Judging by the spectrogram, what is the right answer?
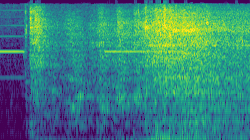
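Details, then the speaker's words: Toyota first start after sitting about a week, low on coolant, listening for previous timing chain rattle: quick crank, catches cleanly and settles into an even, smooth idle with no rattle; sounds healthy. "oh did you hear that nothing smooth that's what i love"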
